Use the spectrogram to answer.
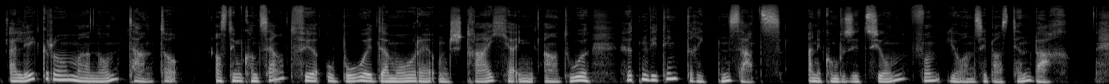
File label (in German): on-Air Moderation Frühsendung; Sprecherin; on-Air Moderation Frühsendung „Guten Morgen mit Ö1“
